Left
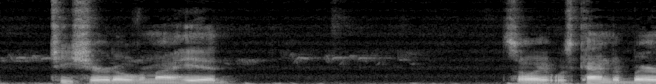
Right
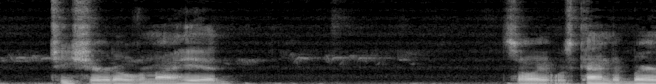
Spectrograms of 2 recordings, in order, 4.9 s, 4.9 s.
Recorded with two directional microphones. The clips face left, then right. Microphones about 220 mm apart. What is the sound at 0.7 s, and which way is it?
Speech, 35° left (ahead or behind).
